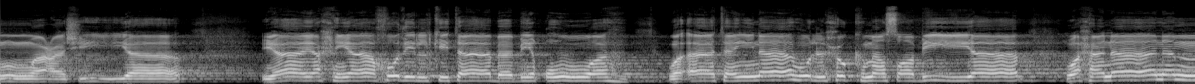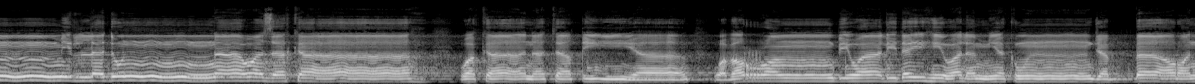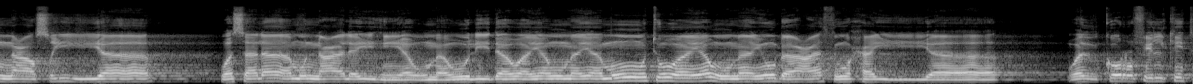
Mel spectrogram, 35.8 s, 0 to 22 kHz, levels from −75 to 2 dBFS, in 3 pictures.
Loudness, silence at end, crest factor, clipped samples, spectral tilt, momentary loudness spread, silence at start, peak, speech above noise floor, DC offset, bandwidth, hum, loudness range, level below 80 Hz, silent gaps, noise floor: -14 LUFS; 0 s; 14 dB; under 0.1%; -4.5 dB/octave; 7 LU; 0 s; -2 dBFS; 23 dB; under 0.1%; 16 kHz; none; 3 LU; -66 dBFS; none; -37 dBFS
